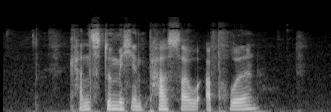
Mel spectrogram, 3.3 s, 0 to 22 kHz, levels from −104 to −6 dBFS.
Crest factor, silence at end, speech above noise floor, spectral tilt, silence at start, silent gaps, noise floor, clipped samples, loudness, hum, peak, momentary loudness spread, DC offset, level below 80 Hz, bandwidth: 24 dB; 0.7 s; 34 dB; -5 dB/octave; 0.7 s; none; -67 dBFS; under 0.1%; -33 LUFS; none; -12 dBFS; 7 LU; under 0.1%; -58 dBFS; 9.4 kHz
